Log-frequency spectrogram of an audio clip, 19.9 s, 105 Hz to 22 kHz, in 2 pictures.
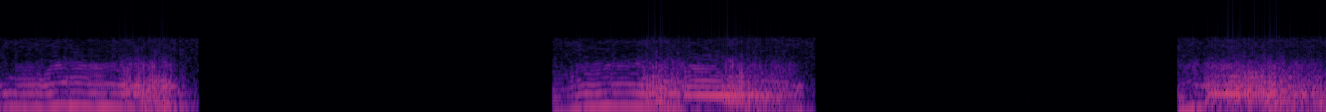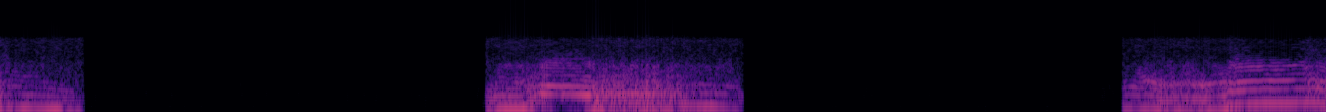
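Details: Snoring from a sleeping man: deep, rattling snores lasting about two seconds each, with near silence between, about 13 a minute.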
